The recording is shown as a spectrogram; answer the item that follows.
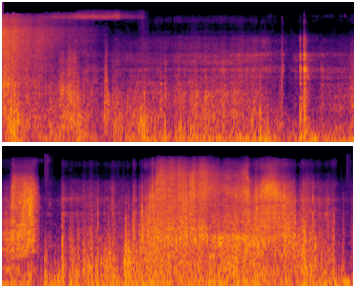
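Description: Wind buffeting a body-mounted camera microphone during a snowboard run, with the snowboard scraping over rough snow: a short scrape about halfway through and a longer one over the last few seconds.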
